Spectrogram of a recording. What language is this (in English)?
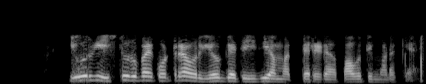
Kannada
